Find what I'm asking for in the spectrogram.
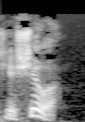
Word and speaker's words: Yeshua: In Hebrew, it's Yeshua.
